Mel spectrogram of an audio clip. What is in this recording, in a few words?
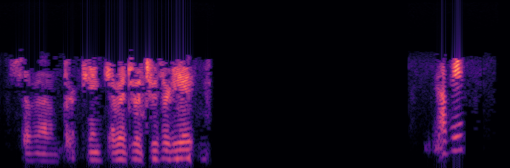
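police dispatch, scanner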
